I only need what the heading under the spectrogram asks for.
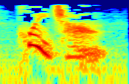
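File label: "会场", Mandarin Chinese; hsk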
